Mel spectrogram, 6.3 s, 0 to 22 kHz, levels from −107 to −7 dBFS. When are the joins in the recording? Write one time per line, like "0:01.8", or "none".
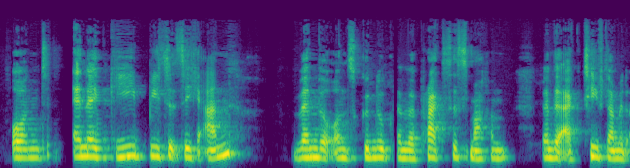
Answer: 0:03.9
